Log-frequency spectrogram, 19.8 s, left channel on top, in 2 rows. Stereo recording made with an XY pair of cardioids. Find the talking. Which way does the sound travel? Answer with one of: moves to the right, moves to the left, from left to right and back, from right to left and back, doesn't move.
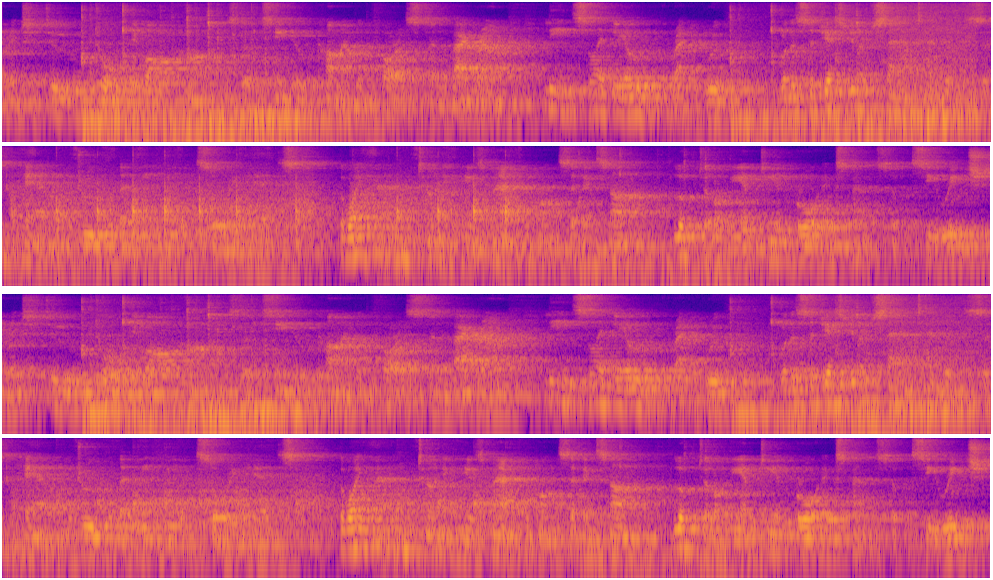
moves to the right.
